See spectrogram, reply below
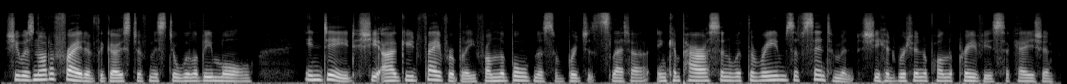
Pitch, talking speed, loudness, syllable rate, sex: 170 Hz, 195 wpm, -19 LUFS, 5.7 syllables/s, female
